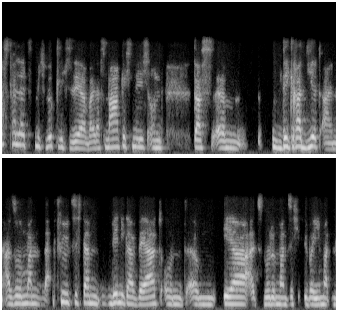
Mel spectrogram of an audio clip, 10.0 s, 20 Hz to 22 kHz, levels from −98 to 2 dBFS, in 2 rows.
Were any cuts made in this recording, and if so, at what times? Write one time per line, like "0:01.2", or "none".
0:04.0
